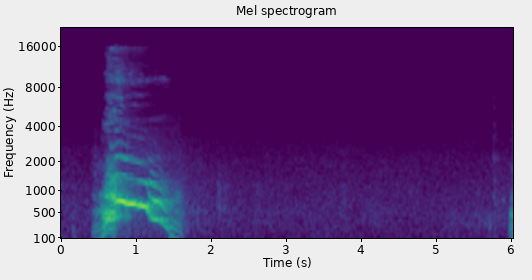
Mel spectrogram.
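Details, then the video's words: Alaskan Malamute howling while teaching a second dog to howl; a single harmonic howl just over a second long that wavers and then slides downward, followed by silence, with another howl beginning at the very end. "Alaskan Malamute's Howling School"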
